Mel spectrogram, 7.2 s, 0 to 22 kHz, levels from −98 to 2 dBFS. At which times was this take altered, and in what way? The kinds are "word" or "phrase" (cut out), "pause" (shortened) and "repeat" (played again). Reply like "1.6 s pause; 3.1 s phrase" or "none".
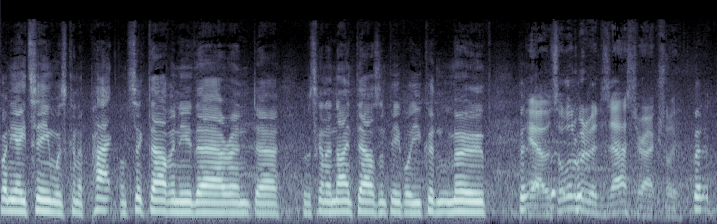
1.2 s phrase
